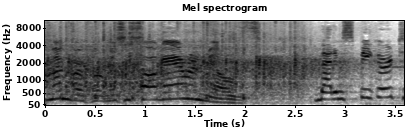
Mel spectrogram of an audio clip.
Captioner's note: some Applause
